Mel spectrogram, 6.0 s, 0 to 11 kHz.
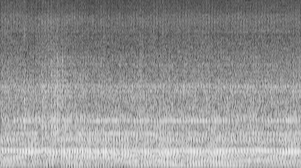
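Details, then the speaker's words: Yanmar SB12 marine diesel on a sailboat, cold day (about 41°F), during fuel line repair: idles with an uneven, unsettled clatter around 160 beats a minute after the fuel system was bled again, then dies; cause unclear. "I'm not sure why it died. Alright, we bled it again, see if it lasts longer."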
